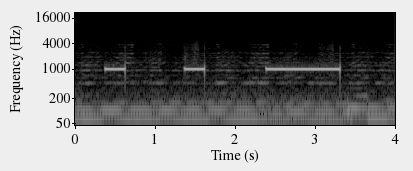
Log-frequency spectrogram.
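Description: Interval timer countdown beeps: two short beeps about a second apart, then one long beep, marking the end of a work interval. They play over background music with a steady beat.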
